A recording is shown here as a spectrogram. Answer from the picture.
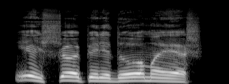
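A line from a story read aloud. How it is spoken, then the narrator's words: Hoarse drink-worn voice. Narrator (Russian): пообещал мужичок испитым голосом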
